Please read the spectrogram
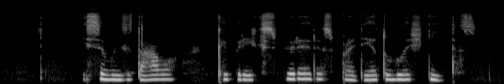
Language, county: Lithuanian, Klaipėda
